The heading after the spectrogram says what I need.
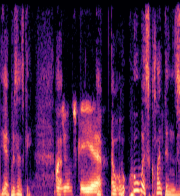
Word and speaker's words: Brzezinski: Am I pronouncing that correctly? Brzezinski, yeah, Brzezinski.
